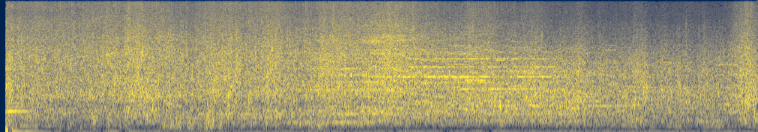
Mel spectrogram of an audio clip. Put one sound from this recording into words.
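Water rushes and splashes along a boat's hull.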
